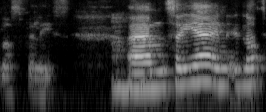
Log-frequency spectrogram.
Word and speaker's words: Los Feliz: feliz sorry we said i would say as an english person lost philly or spanish but it's they pronounce it los police um so yeah and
